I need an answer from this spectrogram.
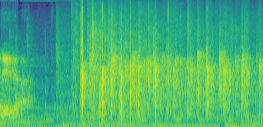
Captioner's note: applause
